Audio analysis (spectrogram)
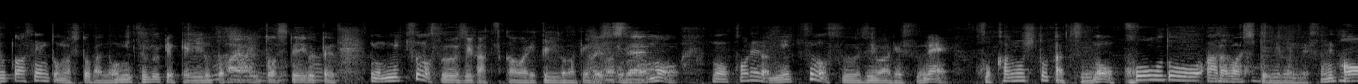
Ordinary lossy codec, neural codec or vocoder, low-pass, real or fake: AAC, 32 kbps; codec, 44.1 kHz, 2.6 kbps, SNAC; 7.2 kHz; fake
